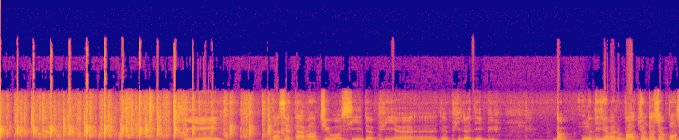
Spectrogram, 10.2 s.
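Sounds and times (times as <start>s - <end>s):
audience applause: 0.0s - 4.3s
speech: 2.8s - 7.6s, 8.3s - 10.1s.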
